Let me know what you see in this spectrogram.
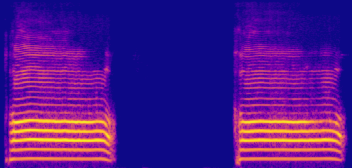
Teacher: পুর অক্ষর অর্থাৎ এটা মুখ গোল করে আমাদেরকে পড়তে হবে।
